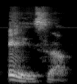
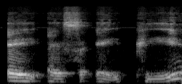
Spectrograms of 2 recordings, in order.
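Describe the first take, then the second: First: It is spoken as one single word. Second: Each letter is spoken separately. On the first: "or as a single word" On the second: "saying each letter"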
